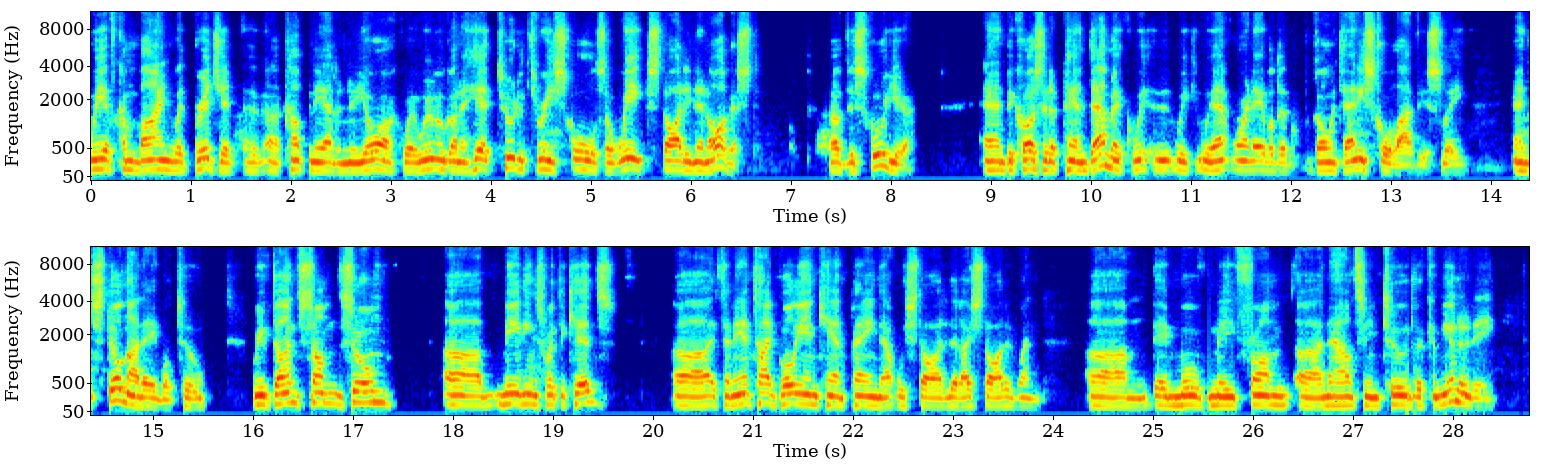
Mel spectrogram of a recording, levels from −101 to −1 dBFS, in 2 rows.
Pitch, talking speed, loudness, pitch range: 135 Hz, 175 wpm, -25 LUFS, 125-155 Hz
